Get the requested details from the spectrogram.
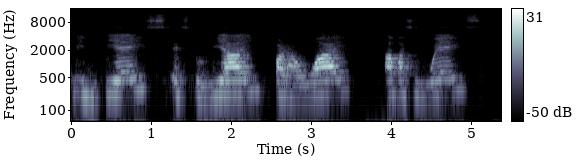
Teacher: Acentuación de las palabras con tríptono. Acá ya hay una secuencia de 3 vocales y se pronuncia en una sola emisión de voz. Forman una sola sílaba.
